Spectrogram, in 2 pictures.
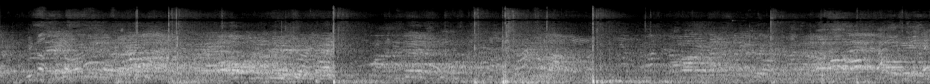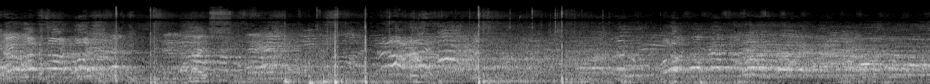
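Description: Red rubber dodgeballs being thrown, bouncing and thudding on a hardwood gym floor, many sharp hits scattered through, under continuous shouting and chatter from players and spectators.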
